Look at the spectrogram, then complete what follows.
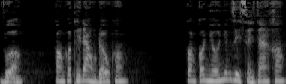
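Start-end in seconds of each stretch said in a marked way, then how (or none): none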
